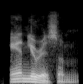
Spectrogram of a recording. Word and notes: aneurysm: American English

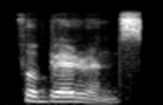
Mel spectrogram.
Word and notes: forbearance: Indian

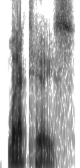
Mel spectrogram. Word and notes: lactase: American English

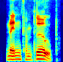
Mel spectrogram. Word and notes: nincompoop: American English

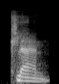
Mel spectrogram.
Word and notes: clan: Indian

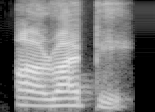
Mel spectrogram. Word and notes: RIP: Indian

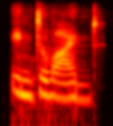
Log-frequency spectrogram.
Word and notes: interwind: Indian

